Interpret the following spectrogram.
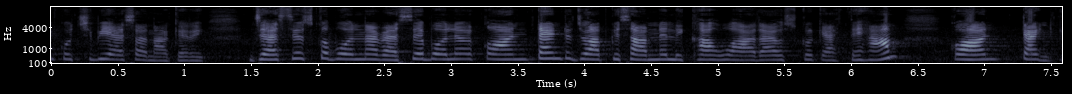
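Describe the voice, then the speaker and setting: A woman with a very high-pitched voice teaches in a casual, chatty way. She keeps checking in with her viewers and asks herself questions before answering them. She slips English terms into her explanations. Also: a bit bright. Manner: explains with many rhetorical questions and check-ins; mixes English terms into Urdu speech. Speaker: English test tutor.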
